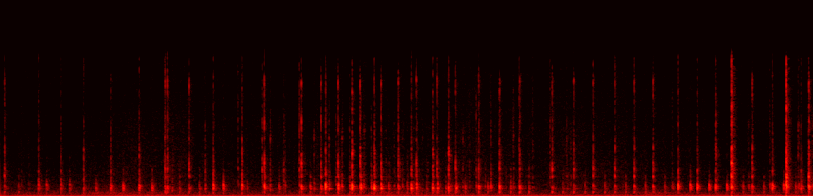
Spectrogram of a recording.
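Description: A small black plastic wireless mouse is held in the hands while the fingertips click its buttons repeatedly. The result is a quiet, steady stream of short, crisp plastic clicks with bright edges over a constant low hum.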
